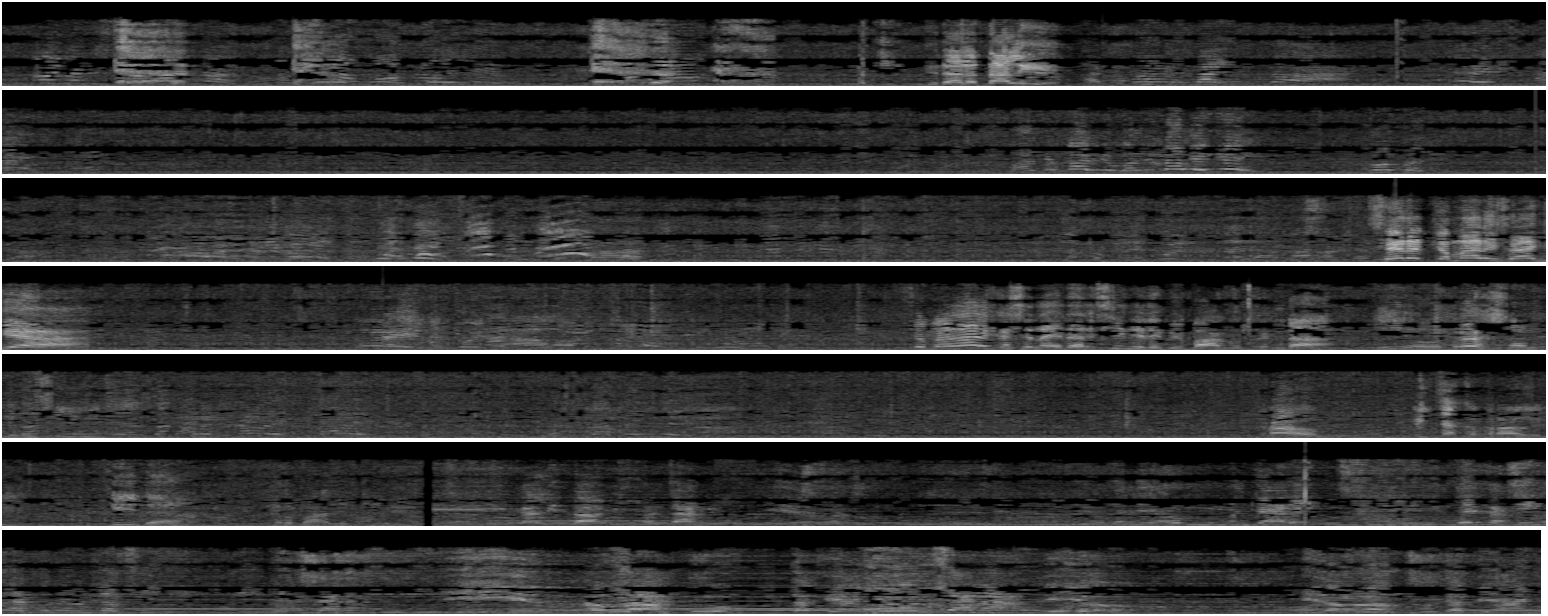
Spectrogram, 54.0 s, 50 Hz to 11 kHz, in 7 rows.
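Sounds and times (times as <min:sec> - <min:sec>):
faint voices: 0:00.0 - 0:54.0
ship engine drone: 0:00.0 - 0:54.0
people calling out: 0:15.2 - 0:20.7, 0:40.8 - 0:54.0.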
